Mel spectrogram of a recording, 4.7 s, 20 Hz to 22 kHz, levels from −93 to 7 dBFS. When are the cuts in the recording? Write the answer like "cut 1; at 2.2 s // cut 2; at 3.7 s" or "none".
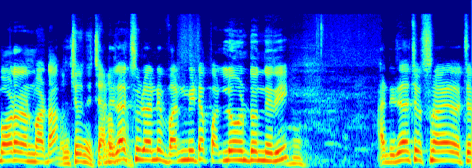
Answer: none

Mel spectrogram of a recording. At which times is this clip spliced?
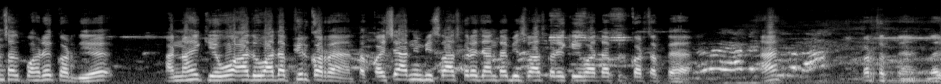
none

